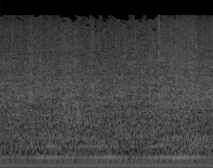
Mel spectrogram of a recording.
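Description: A small motorboat's engine running steadily, a low even hum under a steady hiss.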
